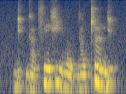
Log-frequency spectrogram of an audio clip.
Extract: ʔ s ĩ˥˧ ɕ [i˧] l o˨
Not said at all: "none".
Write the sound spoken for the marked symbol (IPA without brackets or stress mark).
i˥˧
